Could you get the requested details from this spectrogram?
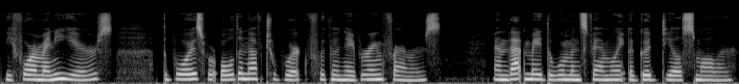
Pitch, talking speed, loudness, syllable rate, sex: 220 Hz, 195 wpm, -18 LUFS, 5.7 syllables/s, female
